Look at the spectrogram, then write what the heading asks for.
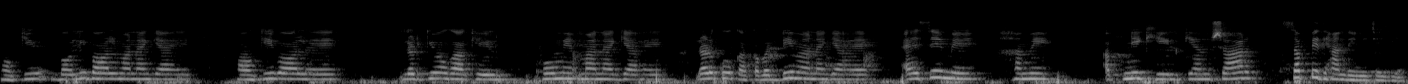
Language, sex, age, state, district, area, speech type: Hindi, female, 30-45, Uttar Pradesh, Lucknow, rural, spontaneous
